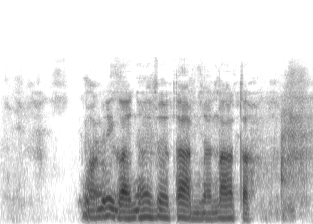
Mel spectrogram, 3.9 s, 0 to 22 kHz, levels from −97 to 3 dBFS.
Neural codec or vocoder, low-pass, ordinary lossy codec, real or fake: codec, 16 kHz, 4 kbps, FunCodec, trained on LibriTTS, 50 frames a second; none; none; fake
